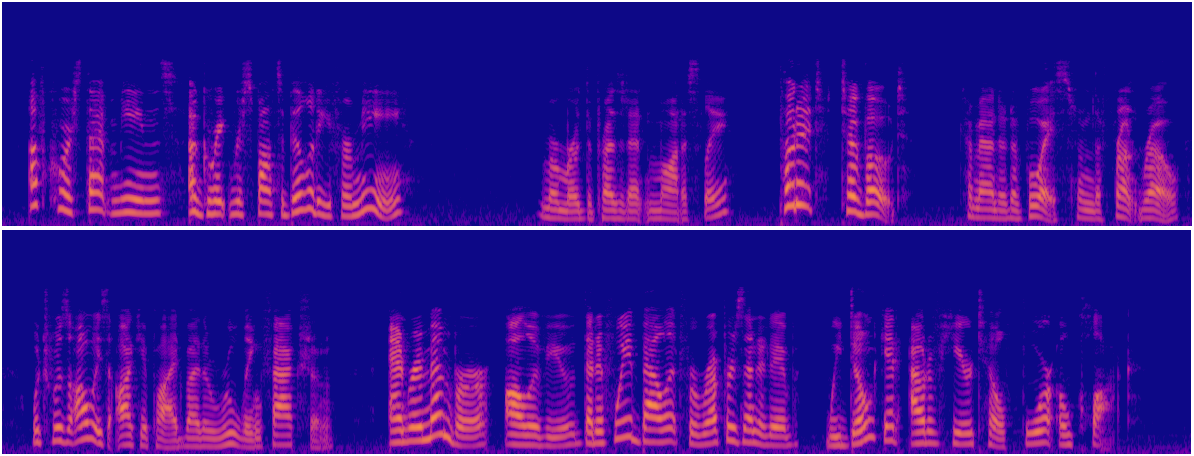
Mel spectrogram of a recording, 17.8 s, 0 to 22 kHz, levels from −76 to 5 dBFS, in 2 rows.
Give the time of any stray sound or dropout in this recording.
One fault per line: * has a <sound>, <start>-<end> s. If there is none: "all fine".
all fine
